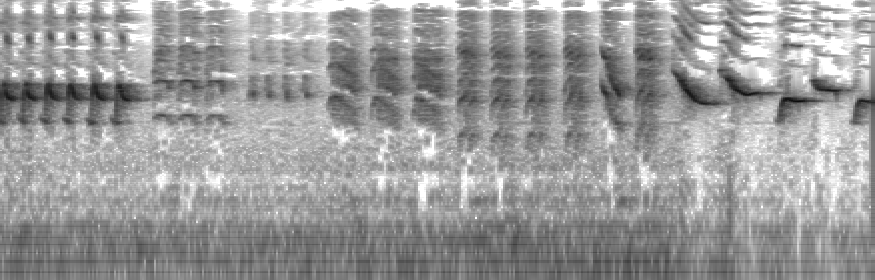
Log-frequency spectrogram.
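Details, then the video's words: A black laughingthrush sings a loud, varied run of rapid chattering notes, harsh bursts and ringing slurred whistles, changing phrases every second or so. "Chim khướu Mun hót múa kích bổi cực căng"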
